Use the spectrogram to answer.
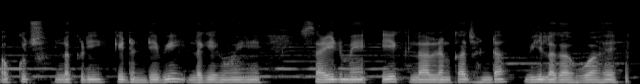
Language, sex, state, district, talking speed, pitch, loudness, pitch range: Hindi, male, Uttar Pradesh, Varanasi, 185 wpm, 115 Hz, -27 LUFS, 110-120 Hz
